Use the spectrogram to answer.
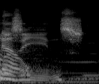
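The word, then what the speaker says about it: Melusine: Melazines. That's how you pronounce it.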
